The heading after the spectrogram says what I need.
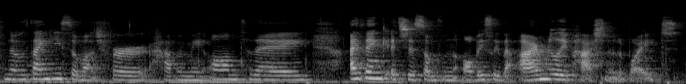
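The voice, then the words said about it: Speaks with a noticeable accent. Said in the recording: “it just sounds so good when you say it ... say it again in your accent”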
